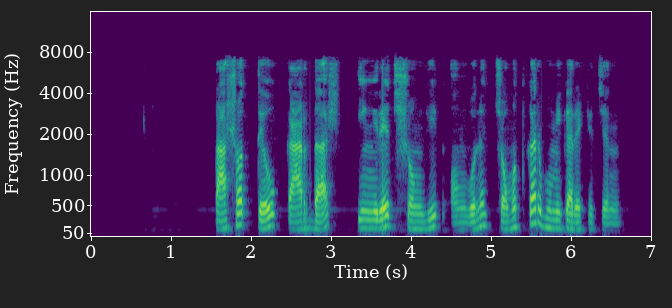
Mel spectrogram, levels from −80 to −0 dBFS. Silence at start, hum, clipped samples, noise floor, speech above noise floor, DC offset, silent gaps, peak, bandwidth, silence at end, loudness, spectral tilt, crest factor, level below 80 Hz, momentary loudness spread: 1.55 s; none; under 0.1%; -80 dBFS; 61 dB; under 0.1%; none; -2 dBFS; 7.8 kHz; 0.4 s; -20 LUFS; -4 dB/octave; 20 dB; -62 dBFS; 11 LU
